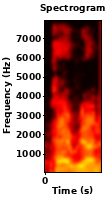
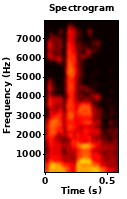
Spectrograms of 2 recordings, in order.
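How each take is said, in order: First: The first syllable sounds like the word pat. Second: The first syllable does not sound like pat. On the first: "the name would include Pat. So Patreon is what I call him" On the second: "Some people say Patreon"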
